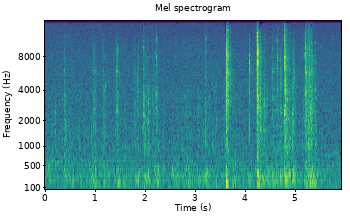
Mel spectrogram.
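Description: Light clicks and rattles of plastic K'nex parts handled by hand, with a few sharper clicks in the second half.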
